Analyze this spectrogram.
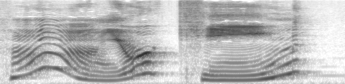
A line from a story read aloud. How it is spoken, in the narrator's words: giggled the imp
